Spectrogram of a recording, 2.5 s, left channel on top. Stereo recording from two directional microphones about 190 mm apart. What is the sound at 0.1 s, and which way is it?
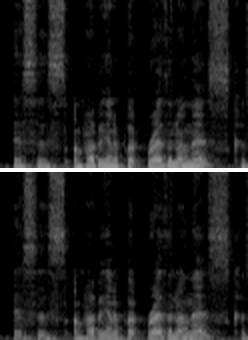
Speech, 25° left (ahead or behind).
